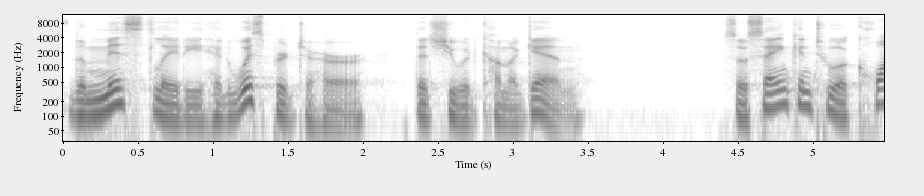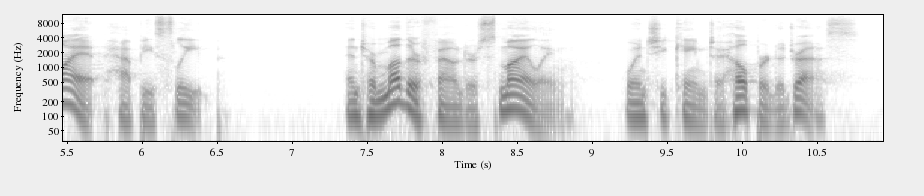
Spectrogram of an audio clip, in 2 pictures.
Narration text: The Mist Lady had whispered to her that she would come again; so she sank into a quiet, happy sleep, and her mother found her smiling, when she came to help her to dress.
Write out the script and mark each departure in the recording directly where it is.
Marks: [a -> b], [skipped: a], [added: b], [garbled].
The Mist Lady had whispered to her that she would come again; so [skipped: she] sank into a quiet, happy sleep, and her mother found her smiling, when she came to help her to dress.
